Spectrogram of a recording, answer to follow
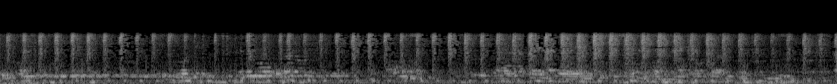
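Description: Laser tattoo-removal machine firing a rapid, even train of clicks, several pulses a second, as the handpiece is worked over the skin, heard through a security camera's microphone.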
